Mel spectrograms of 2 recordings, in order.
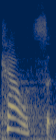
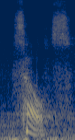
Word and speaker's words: Celts: By the way, слово Celts читается вот именно так и пишется именно так против всех правил. Ведь по правилам, да, по произнесению «с» это должны бы быть Celts. Но тем не менее, постарайтесь запомнить, начинается с Celts.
